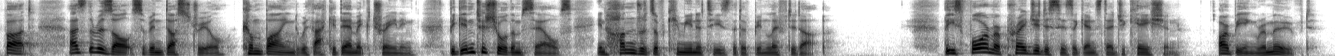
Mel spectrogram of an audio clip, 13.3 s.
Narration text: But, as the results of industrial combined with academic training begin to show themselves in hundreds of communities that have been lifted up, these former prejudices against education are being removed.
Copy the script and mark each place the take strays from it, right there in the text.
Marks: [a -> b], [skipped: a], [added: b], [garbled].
But, as the results of industrial combined with academic training begin to show themselves in hundreds of communities that have been lifted up, these former prejudices against education are being removed.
